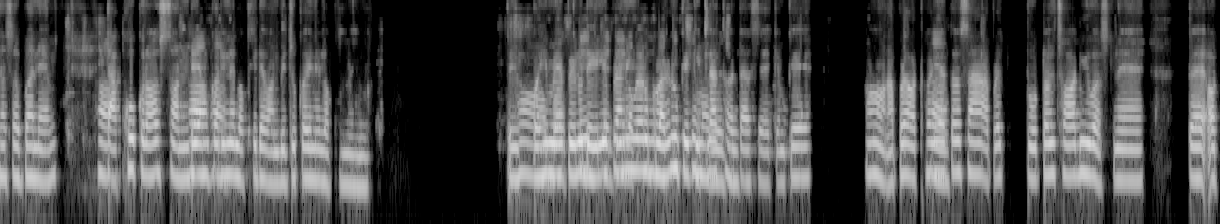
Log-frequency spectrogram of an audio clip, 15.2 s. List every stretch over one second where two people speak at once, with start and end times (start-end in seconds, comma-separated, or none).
6.5-9.2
